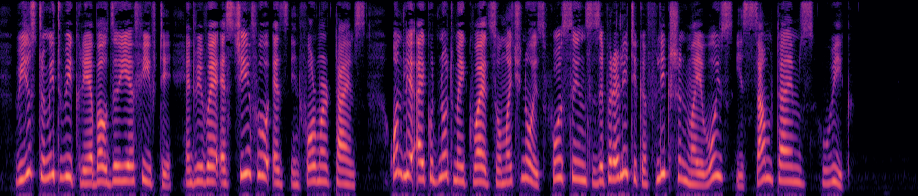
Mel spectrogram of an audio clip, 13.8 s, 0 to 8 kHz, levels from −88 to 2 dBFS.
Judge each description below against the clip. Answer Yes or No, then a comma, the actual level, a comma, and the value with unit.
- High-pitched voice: Yes, high, 230 Hz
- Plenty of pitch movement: Yes, wide, 5.8 semitones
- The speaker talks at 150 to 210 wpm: Yes, average, 160 wpm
